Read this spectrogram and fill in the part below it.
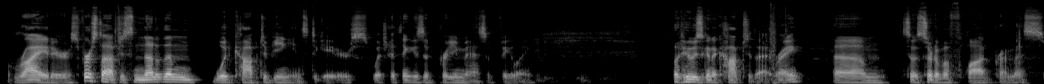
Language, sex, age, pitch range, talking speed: English, male, 30-49, 90-115 Hz, 200 wpm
